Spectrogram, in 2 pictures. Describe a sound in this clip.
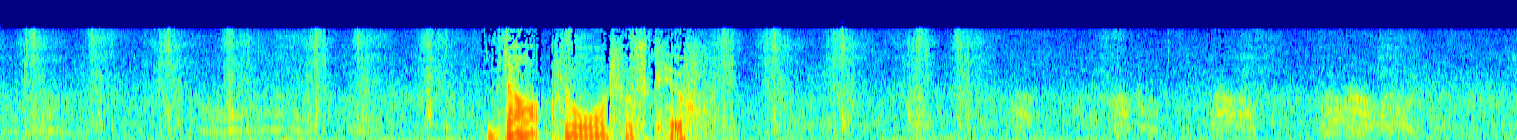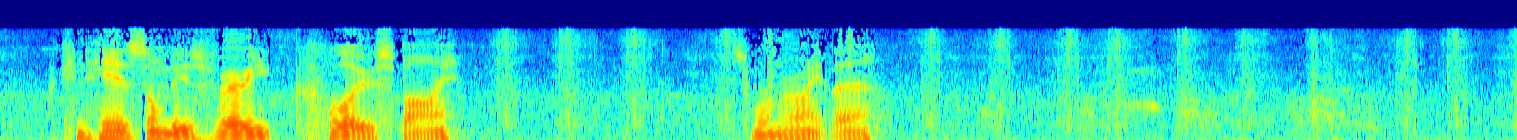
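Grass rustles in a steady rhythm as someone crawls through it.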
